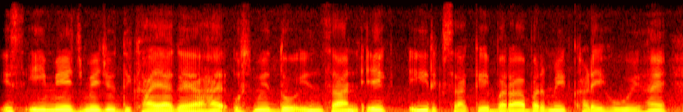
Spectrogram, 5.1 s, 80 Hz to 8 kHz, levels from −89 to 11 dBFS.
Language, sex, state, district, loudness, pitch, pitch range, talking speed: Hindi, male, Uttar Pradesh, Lalitpur, -15 LUFS, 135 Hz, 125-150 Hz, 210 wpm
